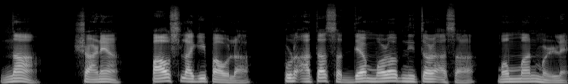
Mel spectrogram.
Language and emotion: Goan Konkani, neutral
